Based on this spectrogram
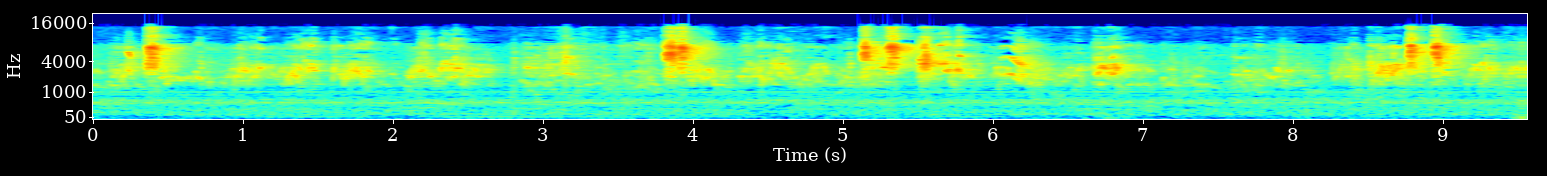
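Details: Lively budgie chatter: scratchy twittering broken by loud, harsh squeaks every second or two, overlapping voices keeping the sound continuous above a faint hum.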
